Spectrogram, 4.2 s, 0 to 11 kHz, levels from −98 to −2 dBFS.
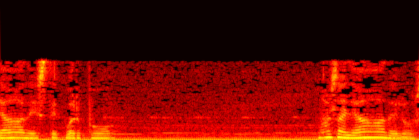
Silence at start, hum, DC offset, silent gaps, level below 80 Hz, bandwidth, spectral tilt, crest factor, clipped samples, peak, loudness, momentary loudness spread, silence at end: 0 s; 50 Hz at -45 dBFS; under 0.1%; none; -44 dBFS; 6.6 kHz; -5 dB/octave; 18 dB; under 0.1%; -16 dBFS; -32 LUFS; 17 LU; 0 s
